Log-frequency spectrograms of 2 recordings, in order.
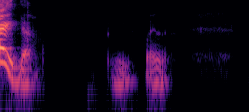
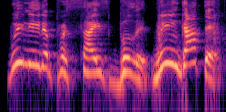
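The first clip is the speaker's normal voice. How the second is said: louder, blunt declaration; loud complaint; 10 dB louder than usual. Real, not acted. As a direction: lay it down loud.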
